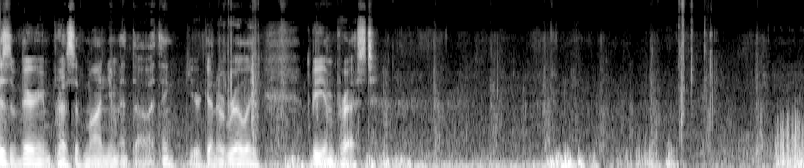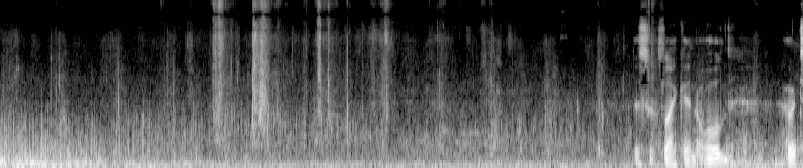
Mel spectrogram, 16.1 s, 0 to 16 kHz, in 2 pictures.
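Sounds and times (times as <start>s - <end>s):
footsteps on concrete: 0.0s - 16.0s
scuffs and clicks: 1.9s - 8.4s, 9.2s - 15.8s.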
